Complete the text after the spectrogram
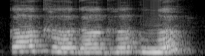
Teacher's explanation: यानी क से लेके ङ तक के पार्ट जो है वो हमारे ऊपर मुख के अंदर के तालू को टच करते हैं, अंदर वाले हिस्से को। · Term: क वर्ग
